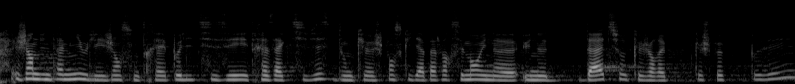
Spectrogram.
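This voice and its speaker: A woman speaks fairly quickly at a fairly high pitch, monotone and flat. Noticeable background noise runs underneath. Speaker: student activist. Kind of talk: panel testimony. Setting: university amphitheatre with audience. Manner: hesitant, many fillers.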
